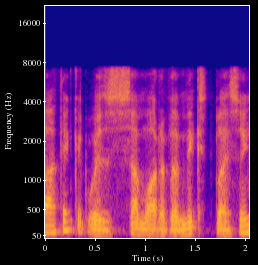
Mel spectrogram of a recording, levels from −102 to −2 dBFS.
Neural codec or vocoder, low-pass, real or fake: codec, 16 kHz, 8 kbps, FreqCodec, smaller model; 7.2 kHz; fake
